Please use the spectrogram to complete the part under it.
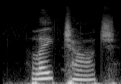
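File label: "late charge", English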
